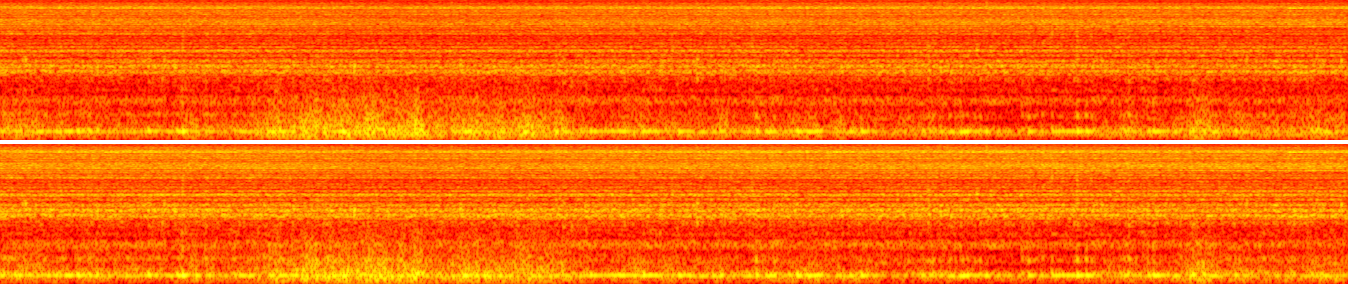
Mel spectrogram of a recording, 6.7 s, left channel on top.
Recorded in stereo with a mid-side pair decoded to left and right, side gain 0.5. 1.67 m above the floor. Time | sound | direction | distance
0.0 | running water | 15° right | ?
